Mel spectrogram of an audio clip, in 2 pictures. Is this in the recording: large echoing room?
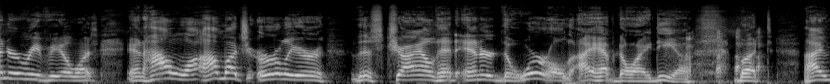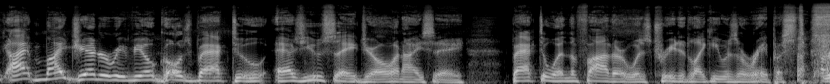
no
